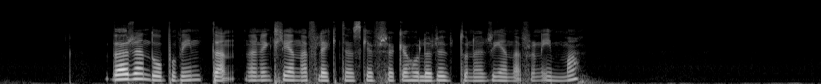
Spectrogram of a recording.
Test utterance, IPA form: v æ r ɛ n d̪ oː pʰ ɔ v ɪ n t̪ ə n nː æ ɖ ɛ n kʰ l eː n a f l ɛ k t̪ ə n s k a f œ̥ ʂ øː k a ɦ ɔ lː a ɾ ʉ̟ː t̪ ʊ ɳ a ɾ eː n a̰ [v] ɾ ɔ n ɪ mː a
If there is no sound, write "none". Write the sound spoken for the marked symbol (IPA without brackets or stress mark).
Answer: f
